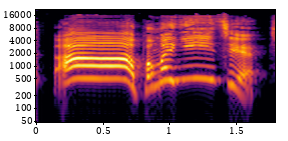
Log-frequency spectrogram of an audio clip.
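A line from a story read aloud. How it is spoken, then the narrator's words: Screaming in terror. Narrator (Russian): Сенька заорал, как резанный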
